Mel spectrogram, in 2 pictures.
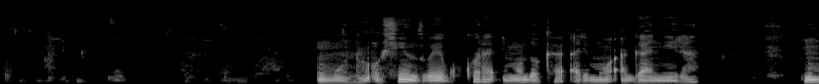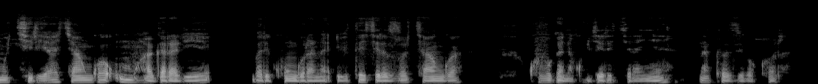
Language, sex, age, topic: Kinyarwanda, male, 18-24, finance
